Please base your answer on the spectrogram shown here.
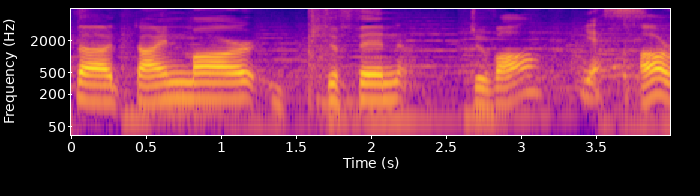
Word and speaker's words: Deinmaar Do Fin Dovah: about Lily's build I don't know if I'm pronouncing this right the diar duin Duval yes all right perfect so please just take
